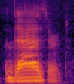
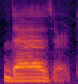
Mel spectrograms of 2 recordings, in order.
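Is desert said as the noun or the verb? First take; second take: noun; noun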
